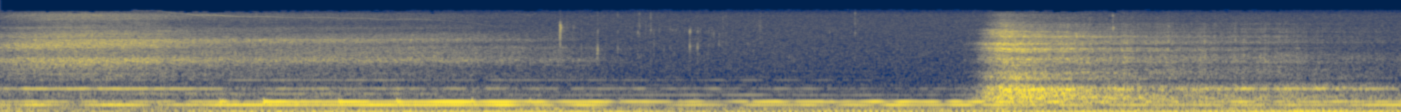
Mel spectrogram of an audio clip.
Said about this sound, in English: Breathing deeply in through the nose. And this time out through the mouth. Again, deeply breathing in.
